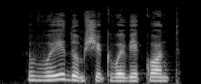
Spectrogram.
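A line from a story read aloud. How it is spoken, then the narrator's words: Stern speech. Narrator (Russian): грозно сказала медсестра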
